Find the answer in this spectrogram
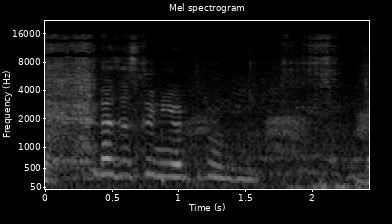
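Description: Crows cawing in several short calls, mixed with people's voices.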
